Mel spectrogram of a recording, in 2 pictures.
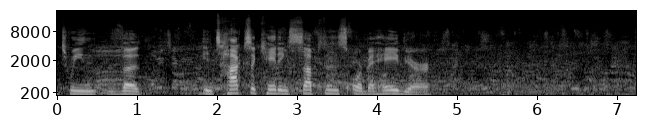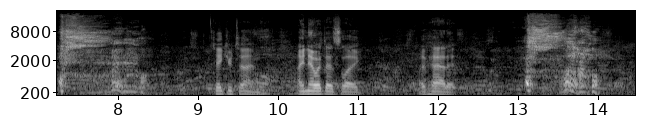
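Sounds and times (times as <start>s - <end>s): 
speech: 0.1s - 4.8s, 7.9s - 8.4s, 9.2s - 11.2s, 11.8s - 12.4s, 13.6s - 14.1s
person coughing in a coughing fit: 7.3s - 8.4s, 13.1s - 14.1s.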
